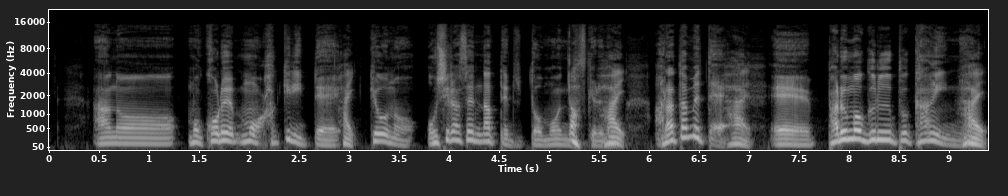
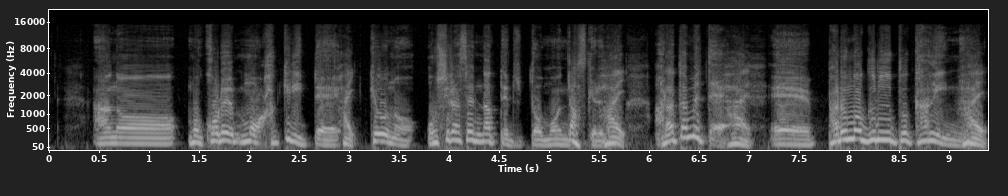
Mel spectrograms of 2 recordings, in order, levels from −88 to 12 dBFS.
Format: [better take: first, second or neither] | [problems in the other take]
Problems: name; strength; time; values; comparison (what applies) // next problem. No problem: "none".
first | distortion; heavy; 6 dB below the speech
